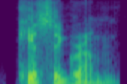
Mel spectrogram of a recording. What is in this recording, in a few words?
"kissogram", American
